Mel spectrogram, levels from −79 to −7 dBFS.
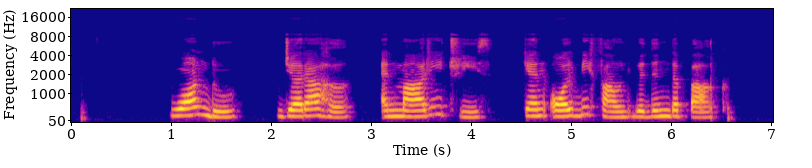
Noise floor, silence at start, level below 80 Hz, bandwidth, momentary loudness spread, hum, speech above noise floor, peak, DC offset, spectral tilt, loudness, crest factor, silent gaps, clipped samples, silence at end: -76 dBFS; 1 s; -68 dBFS; 9 kHz; 14 LU; none; 60 dB; -2 dBFS; under 0.1%; -6 dB/octave; -17 LUFS; 16 dB; none; under 0.1%; 0.4 s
